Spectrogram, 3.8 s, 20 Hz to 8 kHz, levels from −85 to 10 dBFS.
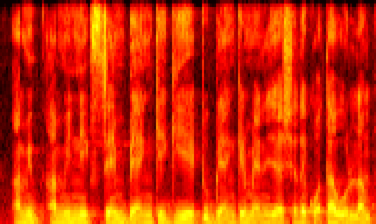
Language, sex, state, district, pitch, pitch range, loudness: Bengali, male, West Bengal, North 24 Parganas, 150 Hz, 140-155 Hz, -15 LUFS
